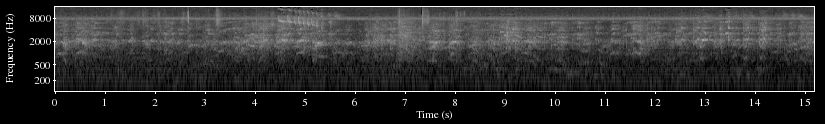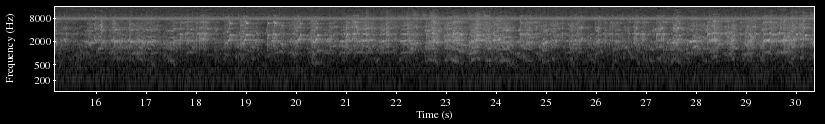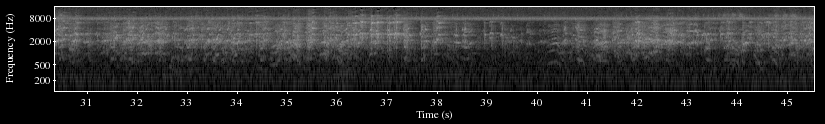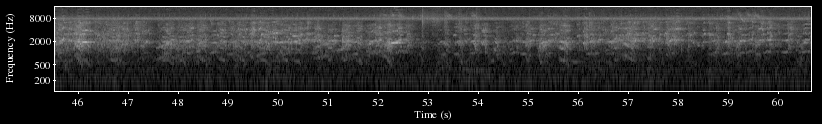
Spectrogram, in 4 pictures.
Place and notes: Isla Solarte, Red Hill Inn, Bocas del Toro, Panama - Aras at 6pm
Every morning and every night, beautiful aras, green parrots with some red stop by to just chirp away in the trees before flying away again. Sometimes it lasts 15 minutes sometimes 30. 20 to 50 couples just flying in pairs and the noise it makes surprises at first.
